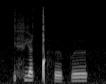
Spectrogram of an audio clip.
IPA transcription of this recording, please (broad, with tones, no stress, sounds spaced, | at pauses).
fʲ ɑ˦ ǃʰ ø˨ p ø˦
